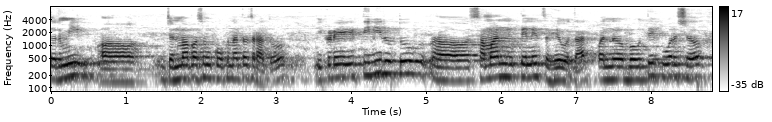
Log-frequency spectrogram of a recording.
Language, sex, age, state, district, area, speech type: Marathi, male, 18-30, Maharashtra, Sindhudurg, rural, spontaneous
